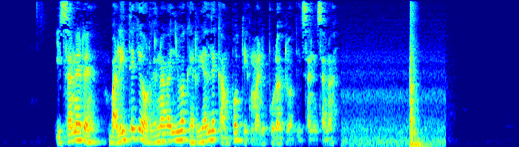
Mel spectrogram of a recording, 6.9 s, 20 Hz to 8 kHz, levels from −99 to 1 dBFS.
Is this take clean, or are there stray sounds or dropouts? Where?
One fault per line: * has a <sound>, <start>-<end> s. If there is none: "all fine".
* has a thud, 5.4-5.8 s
